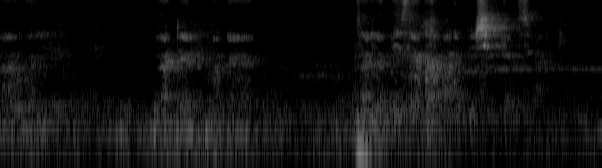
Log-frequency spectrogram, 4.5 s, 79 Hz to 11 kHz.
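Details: Hoarseness in an adult man (about 29–32) from a biopsy-diagnosed vocal cord tumour, onset about six months earlier, with weight loss, ear pain and throat pain; he smoked bidi and chewed paan.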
